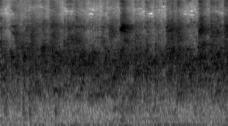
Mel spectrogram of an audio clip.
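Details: Group of colorful pet budgerigars chirping busily, rough high squawks blending together, with two clear piercing whistles standing out near the middle and end.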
